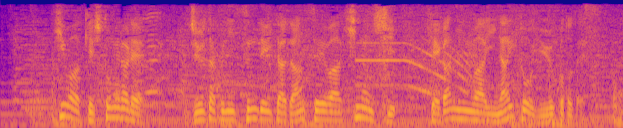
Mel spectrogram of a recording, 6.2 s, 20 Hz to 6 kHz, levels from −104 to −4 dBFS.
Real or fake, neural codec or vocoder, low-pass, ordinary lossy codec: real; none; 5.4 kHz; MP3, 24 kbps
